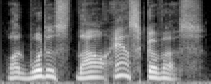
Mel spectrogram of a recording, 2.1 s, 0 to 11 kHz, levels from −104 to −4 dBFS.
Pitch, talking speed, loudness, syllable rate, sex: 180 Hz, 170 wpm, -18 LUFS, 3.2 syllables/s, male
